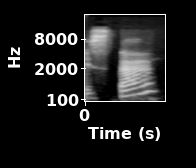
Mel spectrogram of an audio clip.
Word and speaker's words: está: Y es que está, acento en la A. Cuando es verbo, está, es acento en la A.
